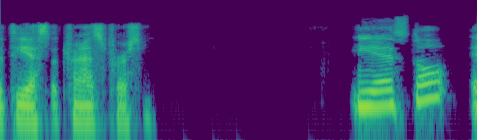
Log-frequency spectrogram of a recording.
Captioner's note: speaking Spanish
